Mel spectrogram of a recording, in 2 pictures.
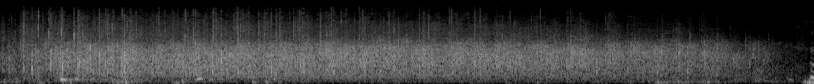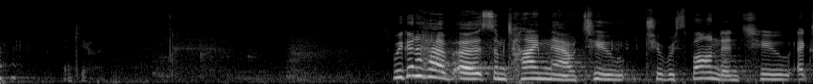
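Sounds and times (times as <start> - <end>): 
audience applause: 0.0 - 8.0
speech: 12.2 - 16.2.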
